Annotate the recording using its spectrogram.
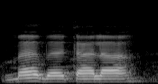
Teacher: Ba yang di atasnya ada sukun dibaca dengan qalqalah sughra.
